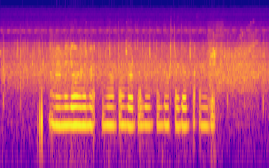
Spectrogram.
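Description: Small coins jingle and chime as they are picked up.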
